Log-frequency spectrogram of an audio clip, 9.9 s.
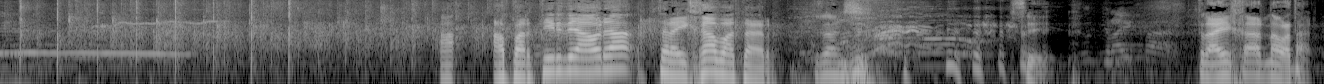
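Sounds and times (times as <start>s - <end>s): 
applause: 0.0s - 6.2s
speech: 3.3s - 8.0s, 9.0s - 9.9s
laughter: 6.2s - 7.8s.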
